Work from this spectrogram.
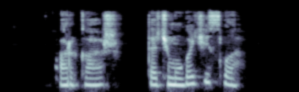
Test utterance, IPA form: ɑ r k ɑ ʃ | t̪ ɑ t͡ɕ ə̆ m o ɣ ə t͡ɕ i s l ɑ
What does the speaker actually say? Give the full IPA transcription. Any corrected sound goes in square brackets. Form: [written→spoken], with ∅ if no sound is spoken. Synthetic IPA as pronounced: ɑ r k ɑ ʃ | t̪ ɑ t͡ɕ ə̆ m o ɣ [ə→ɑ] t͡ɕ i s l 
